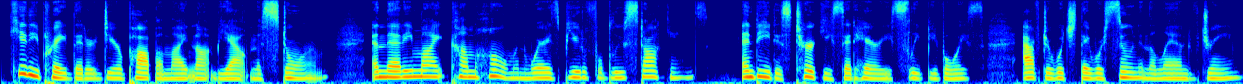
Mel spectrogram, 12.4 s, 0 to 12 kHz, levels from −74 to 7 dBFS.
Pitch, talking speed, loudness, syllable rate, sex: 175 Hz, 205 wpm, -21 LUFS, 4.9 syllables/s, female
